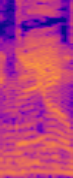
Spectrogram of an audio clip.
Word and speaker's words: Guillaume: Robert Guillaume. – Yes, pronounce it correctly, Guillaume.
